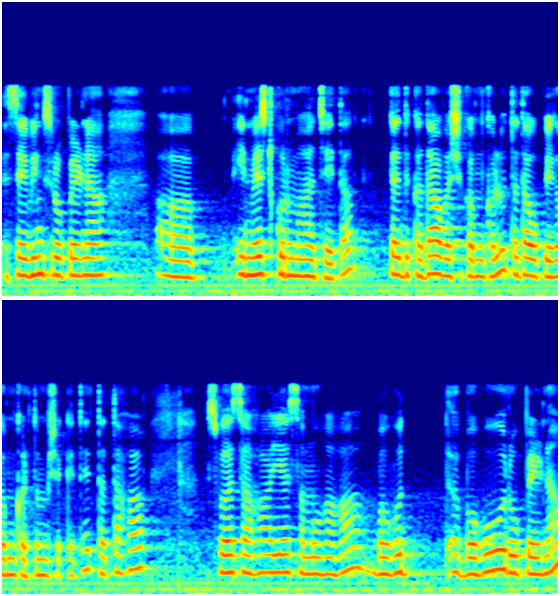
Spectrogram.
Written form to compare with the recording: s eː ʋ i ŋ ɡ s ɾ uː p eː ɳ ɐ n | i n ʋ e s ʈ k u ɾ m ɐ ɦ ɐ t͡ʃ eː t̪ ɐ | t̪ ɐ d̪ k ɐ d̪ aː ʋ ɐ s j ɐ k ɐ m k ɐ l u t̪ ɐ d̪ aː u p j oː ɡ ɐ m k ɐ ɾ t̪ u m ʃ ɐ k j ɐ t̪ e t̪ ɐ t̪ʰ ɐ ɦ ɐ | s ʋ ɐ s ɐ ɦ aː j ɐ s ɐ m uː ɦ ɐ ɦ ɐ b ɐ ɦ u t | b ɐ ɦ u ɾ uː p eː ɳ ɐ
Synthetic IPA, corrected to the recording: s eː ʋ i ŋ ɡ s ɾ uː p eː ɳ ɐ | i n ʋ e s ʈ k u ɾ m ɐ ɦ ɐ t͡ʃ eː t̪ ɐ | t̪ ɐ d̪ k ɐ d̪ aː ʋ ɐ ʃ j ɐ k ɐ m k ɐ l u t̪ ɐ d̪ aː u p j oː ɡ ɐ m k ɐ ɾ t̪ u m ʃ ɐ k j ɐ t̪ e t̪ ɐ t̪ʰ ɐ ɦ ɐ | s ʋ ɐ s ɐ ɦ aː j ɐ s ɐ m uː ɦ ɐ ɦ ɐ b ɐ ɦ u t | b ɐ ɦ u ɾ uː p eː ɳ ɐ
